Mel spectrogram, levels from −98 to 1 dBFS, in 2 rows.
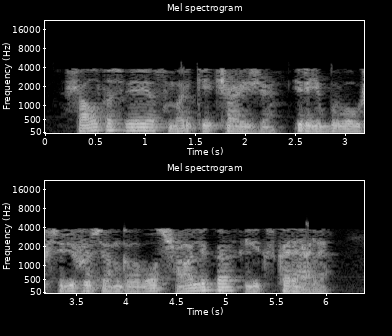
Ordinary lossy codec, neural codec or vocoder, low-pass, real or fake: AAC, 16 kbps; autoencoder, 48 kHz, 128 numbers a frame, DAC-VAE, trained on Japanese speech; 19.8 kHz; fake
